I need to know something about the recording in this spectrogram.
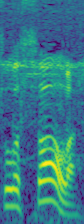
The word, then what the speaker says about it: LaSala: It's LaSala. Thank you very like much. a veal marsala, but a La Sala.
